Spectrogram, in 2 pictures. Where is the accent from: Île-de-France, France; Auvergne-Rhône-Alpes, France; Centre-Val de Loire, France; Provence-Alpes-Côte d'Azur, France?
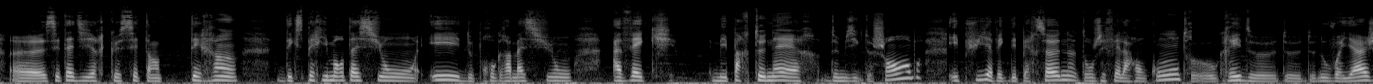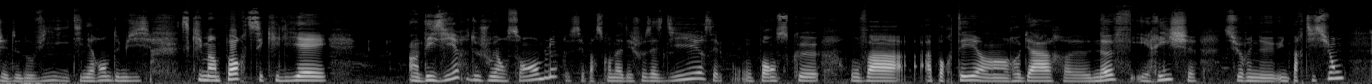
Auvergne-Rhône-Alpes, France; Lyon; also born or lived in João Pessoa, Brazil / Burgundy; je suis née au Brésil, dans le nord-est brésilien, à João Pessoa. Et puis très vite, j'ai posé mes valises et construit ma vie à Lyon, avec mes parents, et puis entre Lyon et la Bourgogne. Je suis donc franco-brésilienne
